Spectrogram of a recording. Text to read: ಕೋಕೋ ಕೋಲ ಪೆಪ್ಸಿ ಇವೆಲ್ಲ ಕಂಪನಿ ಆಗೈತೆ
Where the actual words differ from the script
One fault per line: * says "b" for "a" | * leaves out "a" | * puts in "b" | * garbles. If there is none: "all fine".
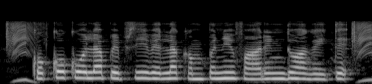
* puts in "ಫಾರಿನ್ದು"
